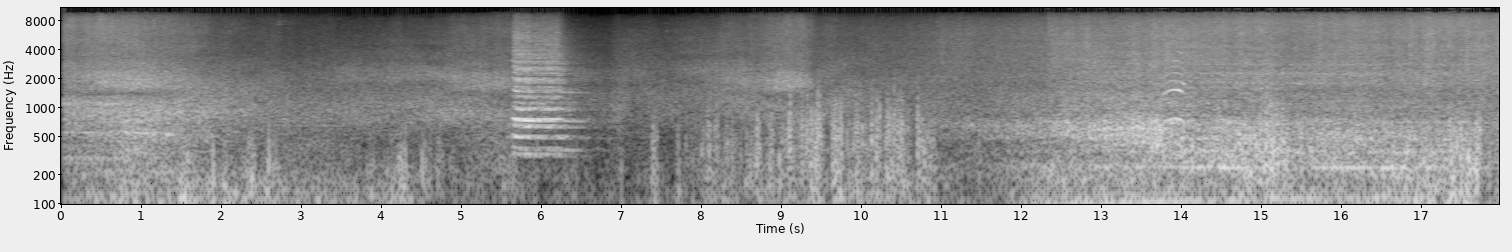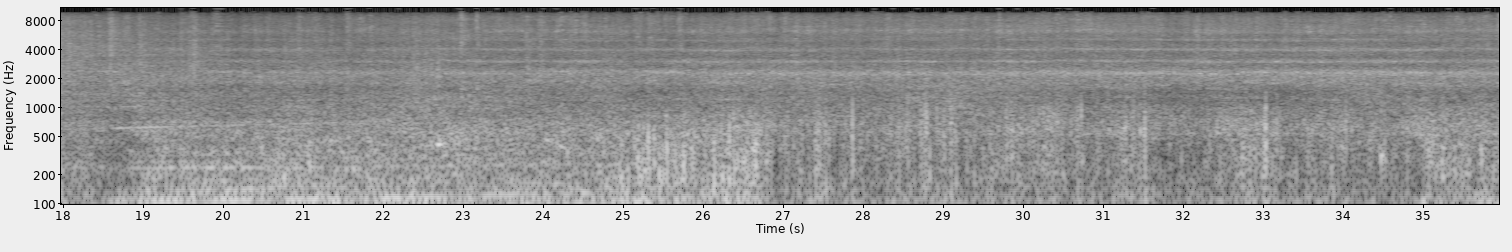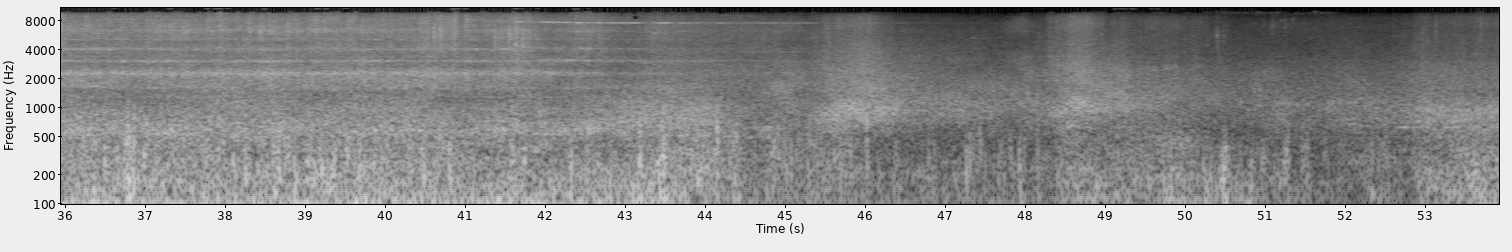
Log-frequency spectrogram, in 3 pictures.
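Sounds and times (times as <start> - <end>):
diesel locomotive engine rumble: 0.0 - 47.8
wagons rolling on rails: 14.5 - 44.7.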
